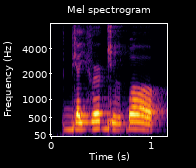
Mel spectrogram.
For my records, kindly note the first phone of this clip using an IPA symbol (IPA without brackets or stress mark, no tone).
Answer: bʲ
